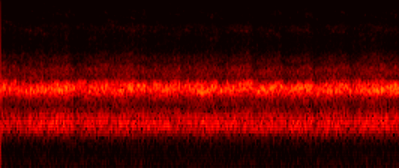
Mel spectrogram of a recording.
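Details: Frogs singing together at a pond in a horse pasture, captured on a Zoom recorder: a dense, unbroken chorus of high trilling calls in two bright bands, steady in loudness for the whole stretch, with no other sounds.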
